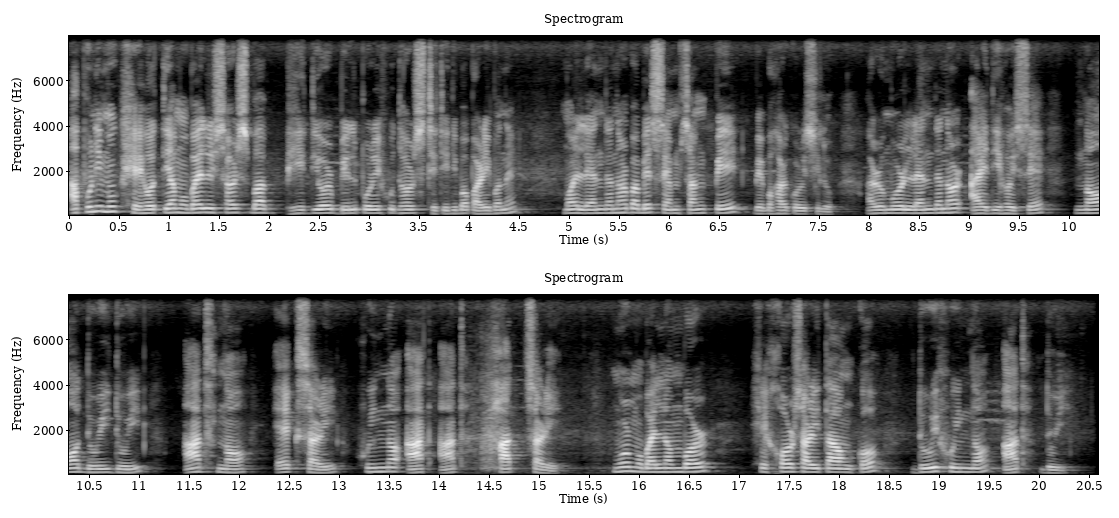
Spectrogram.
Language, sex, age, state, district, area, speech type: Assamese, male, 18-30, Assam, Majuli, urban, read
